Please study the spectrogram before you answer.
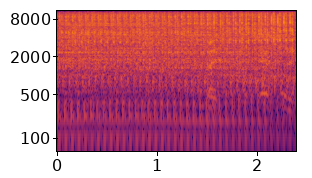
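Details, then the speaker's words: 2000 Kawasaki Lakota single that smokes and burns oil (owner suspects rings), after an oil and filter change, on the stock carburetor, idling as it runs out of gas: a fast, even light valve tick rides over the thump. "a little bit of valve noise it's running out of gas now"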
